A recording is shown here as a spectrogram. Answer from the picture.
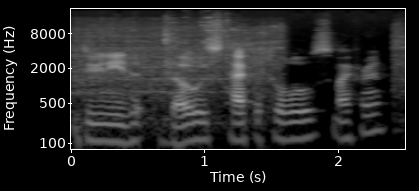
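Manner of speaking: soft, low, hushed, under-the-breath half-whisper. The DM voices Treen speaking to a player: Treen's low half-whisper. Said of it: "speak in like a low whisper".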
